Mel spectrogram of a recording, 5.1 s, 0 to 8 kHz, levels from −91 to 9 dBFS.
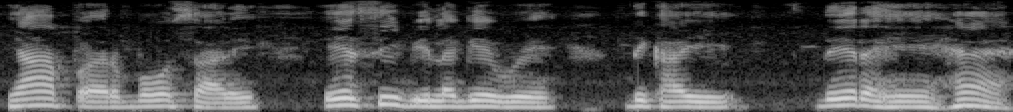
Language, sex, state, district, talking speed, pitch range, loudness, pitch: Hindi, male, Haryana, Charkhi Dadri, 140 wpm, 140-170 Hz, -14 LUFS, 155 Hz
